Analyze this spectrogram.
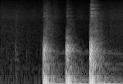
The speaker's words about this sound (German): Wir haben jetzt hier, Gott sei Dank, ich muss da gerade mal auf Holz klopfen,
